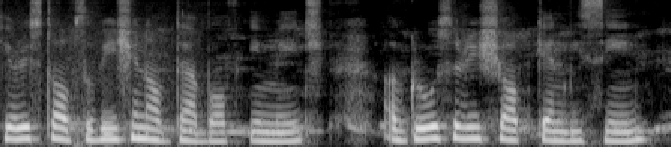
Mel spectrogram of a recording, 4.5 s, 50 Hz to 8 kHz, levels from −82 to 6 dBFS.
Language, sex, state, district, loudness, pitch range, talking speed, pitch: English, female, Assam, Kamrup Metropolitan, -15 LUFS, 185-230 Hz, 190 wpm, 210 Hz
